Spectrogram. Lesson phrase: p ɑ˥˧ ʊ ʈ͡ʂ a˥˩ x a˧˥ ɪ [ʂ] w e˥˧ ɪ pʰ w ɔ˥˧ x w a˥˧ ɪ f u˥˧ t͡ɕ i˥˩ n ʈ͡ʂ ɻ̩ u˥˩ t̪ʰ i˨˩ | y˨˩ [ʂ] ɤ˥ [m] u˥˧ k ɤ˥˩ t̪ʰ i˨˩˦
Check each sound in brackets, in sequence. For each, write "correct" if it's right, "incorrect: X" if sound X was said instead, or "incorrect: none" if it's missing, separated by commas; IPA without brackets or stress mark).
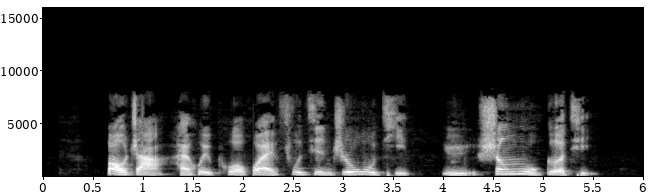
incorrect: x, correct, incorrect: ŋ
